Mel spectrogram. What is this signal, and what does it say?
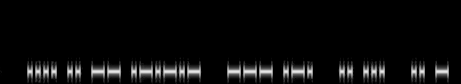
Morse code, heard as a keyed tone, about 30 wpm, 600 Hz. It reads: HIM. OR IS IT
